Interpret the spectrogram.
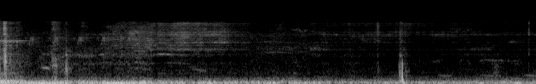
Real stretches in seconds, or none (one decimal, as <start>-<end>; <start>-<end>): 0.0-1.5; 2.5-3.1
